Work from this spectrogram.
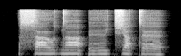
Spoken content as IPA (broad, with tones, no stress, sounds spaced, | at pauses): s a˦ ʊ̯ d ã˦ ʔ e˦ ɪ̯ t͡ɕ ä˦˨ t ɛ˦˨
